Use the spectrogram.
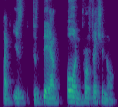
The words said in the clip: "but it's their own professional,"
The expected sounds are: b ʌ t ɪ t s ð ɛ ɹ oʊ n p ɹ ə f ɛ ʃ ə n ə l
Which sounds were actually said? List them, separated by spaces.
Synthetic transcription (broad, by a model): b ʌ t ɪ s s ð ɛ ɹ oʊ n p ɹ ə f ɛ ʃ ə n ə l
